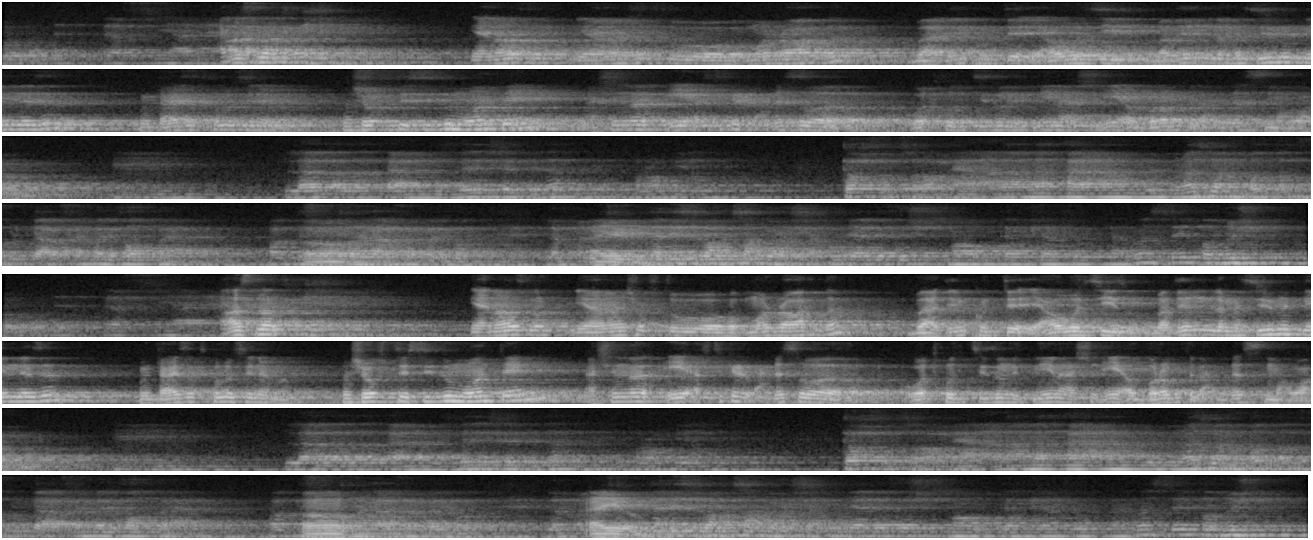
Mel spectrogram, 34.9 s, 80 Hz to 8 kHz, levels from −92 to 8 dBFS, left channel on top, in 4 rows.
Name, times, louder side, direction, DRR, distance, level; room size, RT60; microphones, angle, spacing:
voice 1, 0.2-2.5 18.2-18.7 19.3-22.2 23.1-27.5 28.0-34.5, left 1 dB, 25° left, -2 dB, 0.6 m, -31 dB
voice 2, 1.5-1.9 3.1-5.7 6.0-9.2 9.6-10.7 11.0-17.6 28.2-28.5 30.1-30.5, right 4 dB, 45° right, 4 dB, 0.3 m, -22 dB
8.3 x 7.5 x 3.6 m, 2.6 s
head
